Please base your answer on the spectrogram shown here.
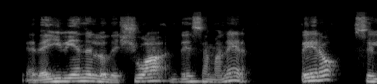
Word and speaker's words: schwa: Pero de ahí viene más o menos la idea, de que suena como una SH, pero con una C en medio, una W y una A. Schwa.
